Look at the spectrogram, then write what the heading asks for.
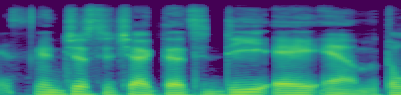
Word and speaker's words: DAM: And just to check, that's DAM, the letters. Yes. Dam. Please do not pronounce it like the river barrier.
